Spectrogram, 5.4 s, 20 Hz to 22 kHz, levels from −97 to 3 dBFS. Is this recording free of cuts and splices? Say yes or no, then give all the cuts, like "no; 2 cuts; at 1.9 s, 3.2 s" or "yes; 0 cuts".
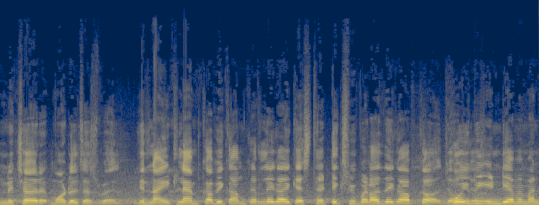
no; 2 cuts; at 1.3 s, 4.5 s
